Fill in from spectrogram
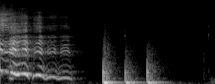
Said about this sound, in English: Yeah, so knock on the door. You have to open Igor, it. Yeah, Igor's at the door.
